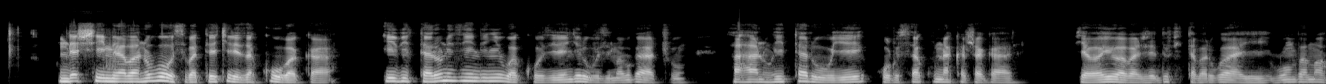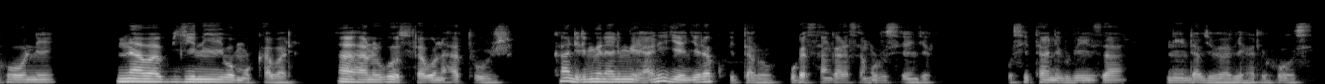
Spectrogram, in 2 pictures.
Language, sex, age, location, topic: Kinyarwanda, male, 50+, Kigali, health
